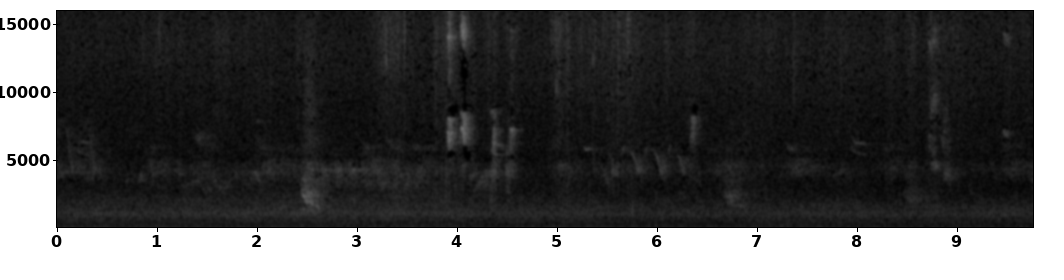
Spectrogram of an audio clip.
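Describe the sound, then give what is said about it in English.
Scattered blackbird chirps ring out now and then, fairly faint, over a steady, dense outdoor background hiss with no talking. “I better go and feed the blackbirds.”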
